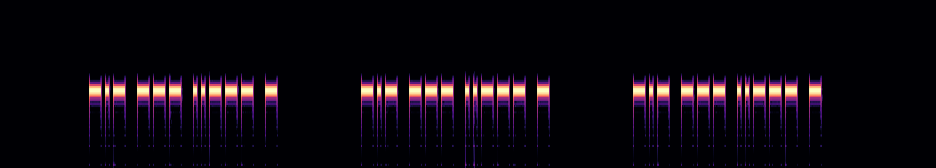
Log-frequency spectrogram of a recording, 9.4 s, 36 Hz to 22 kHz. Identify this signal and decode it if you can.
Morse code, heard as a keyed tone, about 30 wpm, 700 Hz. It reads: KO2T KO2T KO2T
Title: USA Call Signs - 4 Characters - Repeated 3x - 30wpm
